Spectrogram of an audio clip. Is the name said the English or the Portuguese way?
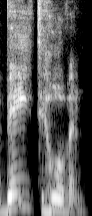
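English. The name is said with English pronunciation. "mas aqui é"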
